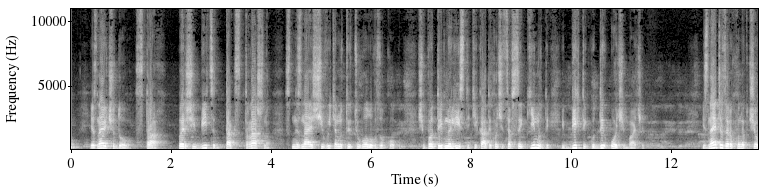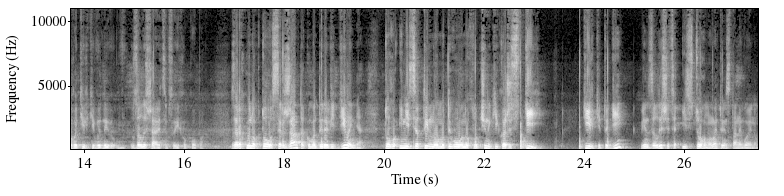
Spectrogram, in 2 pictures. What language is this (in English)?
Ukrainian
